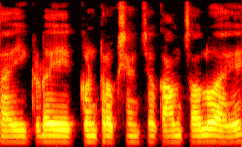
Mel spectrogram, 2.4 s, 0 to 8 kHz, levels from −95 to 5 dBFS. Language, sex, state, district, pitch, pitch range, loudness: Marathi, male, Maharashtra, Dhule, 120 Hz, 115-120 Hz, -18 LUFS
